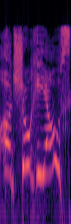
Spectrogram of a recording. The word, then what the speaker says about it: Ocho Rios: Rio Ocho Rios, Kim. – Oh mon Dieu, tu le prononces bien depuis une semaine, c'était pratiqué.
